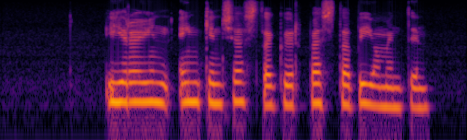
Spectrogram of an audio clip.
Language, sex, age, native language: Icelandic, female, 15, Icelandic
